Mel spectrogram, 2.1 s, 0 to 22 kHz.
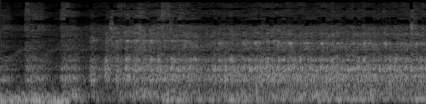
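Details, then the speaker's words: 2005 Sterling Acterra crane service truck with Maintainer 3220 crane, Mercedes-Benz turbo diesel, 6-speed manual, 386,000 miles; starts right up, rough even diesel clatter with steady beat, no misses or knocks; runs fine. "It's got a Mercedes-Benz turbo diesel that starts right up and sounds great."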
